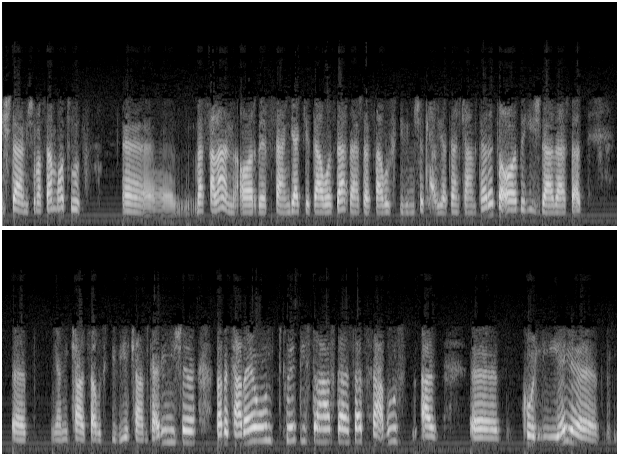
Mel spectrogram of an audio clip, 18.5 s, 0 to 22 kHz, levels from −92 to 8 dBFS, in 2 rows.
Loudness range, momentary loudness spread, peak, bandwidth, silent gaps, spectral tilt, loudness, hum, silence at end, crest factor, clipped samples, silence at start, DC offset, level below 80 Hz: 4 LU; 12 LU; 0 dBFS; 4 kHz; none; -6.5 dB/octave; -16 LUFS; none; 0.3 s; 16 dB; under 0.1%; 0 s; under 0.1%; -62 dBFS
